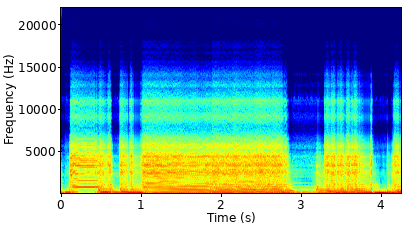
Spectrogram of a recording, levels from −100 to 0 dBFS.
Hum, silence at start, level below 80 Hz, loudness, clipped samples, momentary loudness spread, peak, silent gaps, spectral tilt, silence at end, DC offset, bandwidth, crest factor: none; 0 s; -38 dBFS; -15 LUFS; under 0.1%; 3 LU; -2 dBFS; none; -5 dB/octave; 0 s; under 0.1%; 13.5 kHz; 14 dB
